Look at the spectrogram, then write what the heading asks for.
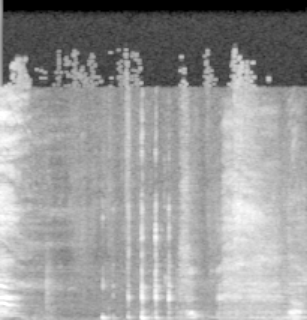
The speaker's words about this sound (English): And there's the toilet. And there's the flush.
